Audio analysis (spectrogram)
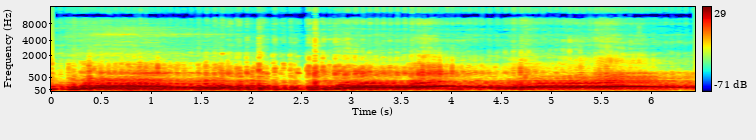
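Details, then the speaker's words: Mustang with 5.4L Lightning V8 swap, sat for a while, running on battery power with failed alternator: lumpy uneven revving with ragged puffing that swells with throttle; definite exhaust leaks, possibly down a cylinder or two, plugs unchecked; exhaust manifold leak. "sounds like she she might be down a cylinder maybe well or two I don't know it definitely got an exhaust leak yeah it's got exhaust leaks"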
